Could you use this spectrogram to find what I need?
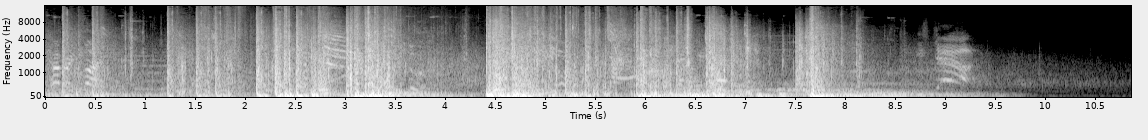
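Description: Shotgun blasts ring out loudly, one after another.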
